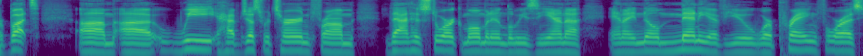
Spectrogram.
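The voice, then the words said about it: Hoarse, raspy voice. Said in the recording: “excuse my voice. It's unfortunate for this very important show. My voice sounds like I've swallowed sandpaper.”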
